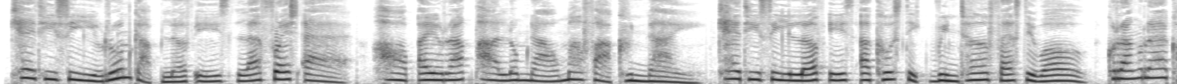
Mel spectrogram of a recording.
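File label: thai female voiceover locutora tailandesa; Tailandia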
